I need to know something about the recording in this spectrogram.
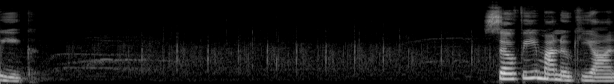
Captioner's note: audience cheers; audience applauds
